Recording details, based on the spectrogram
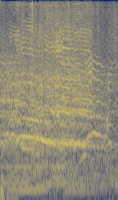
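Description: Excited children shout and cheer together as a food delivery car pulls up in Papua, a loud, continuous crowd of young voices whooping throughout.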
